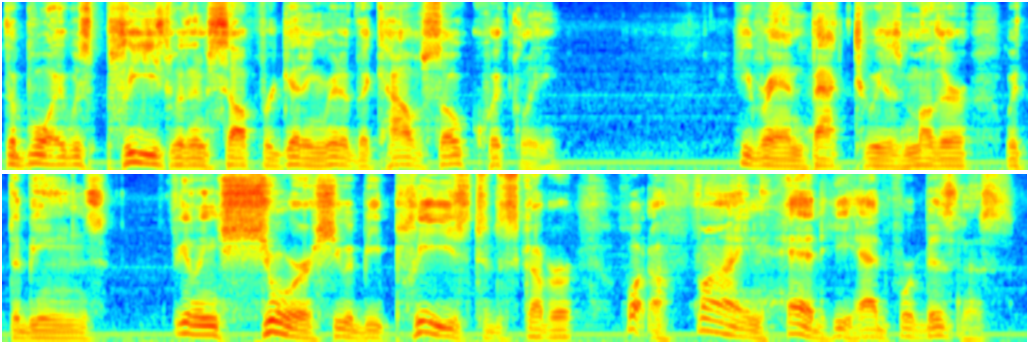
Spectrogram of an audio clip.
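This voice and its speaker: A man narrates a children's storybook in a low voice with lively, swinging intonation. He reads slowly and expressively, as a storytime host speaking to young listeners. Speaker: storytime reader.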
